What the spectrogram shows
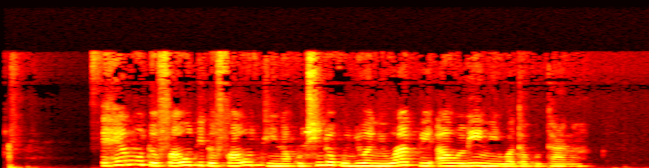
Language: Swahili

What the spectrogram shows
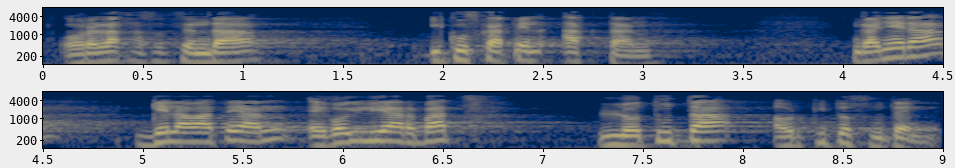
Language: Basque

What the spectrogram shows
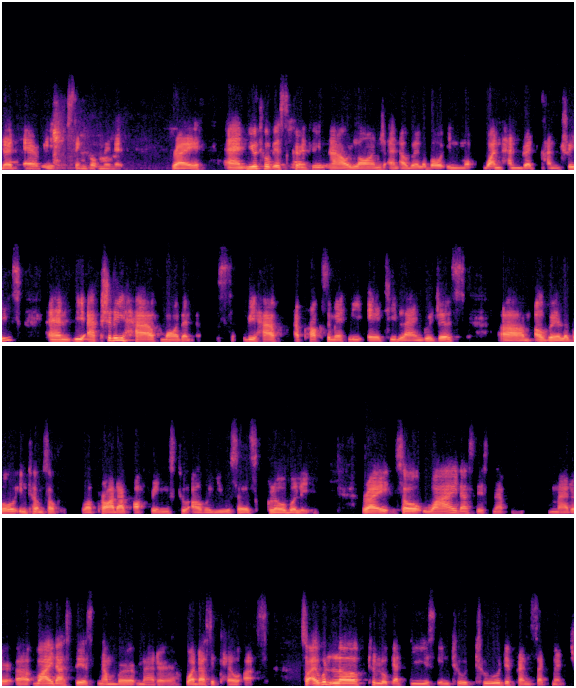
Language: English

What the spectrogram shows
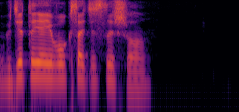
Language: Russian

